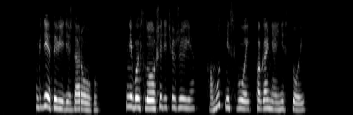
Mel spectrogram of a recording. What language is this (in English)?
Russian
